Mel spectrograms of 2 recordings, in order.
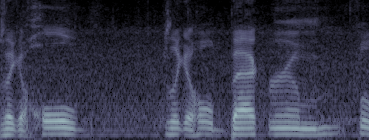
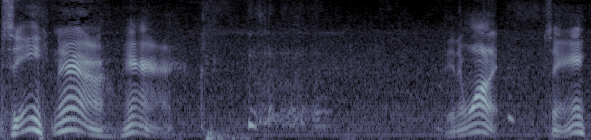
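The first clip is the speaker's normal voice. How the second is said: lightly voiced 1930s gangster commentary; play-by-play like a mild old-time mobster, ending lines with see; a hint of a Mafia wiseguy calling the game. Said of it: "do your play-by-play for this round".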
